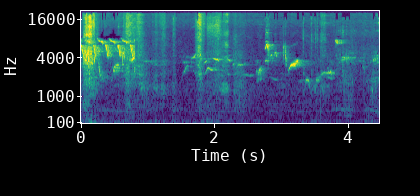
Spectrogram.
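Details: A garden warbler sings in woodland at RSPB Nagshead, Forest of Dean, in May: a fast, rambling warble of rich, mellow notes running on without clear breaks, with a brief rustle at the start.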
